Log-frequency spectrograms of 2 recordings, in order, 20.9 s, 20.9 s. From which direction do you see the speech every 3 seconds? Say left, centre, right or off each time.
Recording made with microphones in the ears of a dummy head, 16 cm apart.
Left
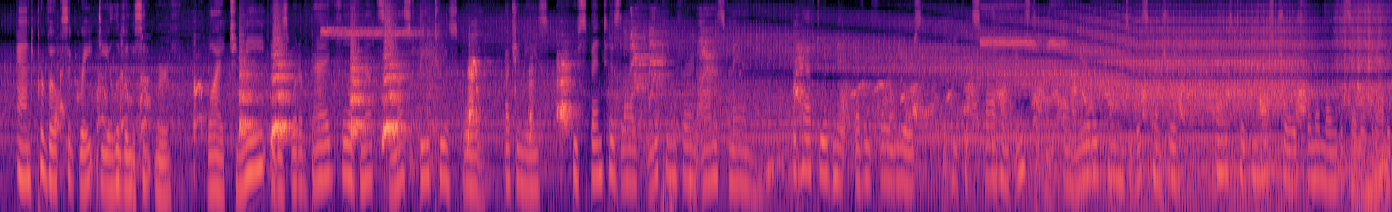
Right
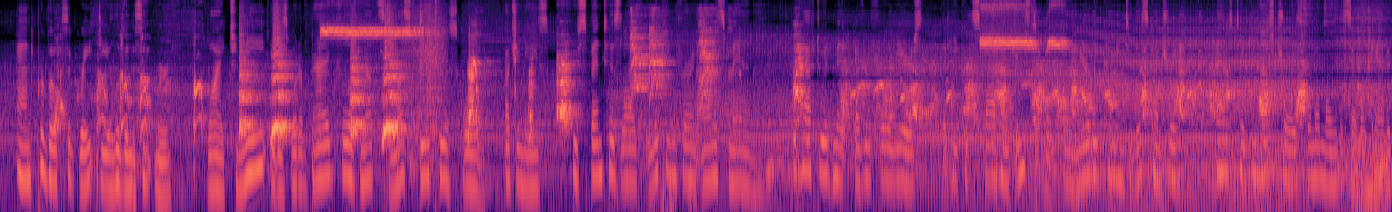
left, centre, centre, centre, centre, centre, centre.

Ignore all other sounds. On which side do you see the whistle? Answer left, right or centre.
right.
